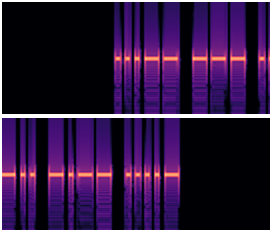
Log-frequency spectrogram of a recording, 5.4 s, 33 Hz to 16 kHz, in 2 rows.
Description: Morse code, heard as a keyed tone, about 25 wpm, 700 Hz. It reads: 3OLY4
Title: Code Groups - 5 Letter:Numbers - 25wpm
